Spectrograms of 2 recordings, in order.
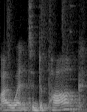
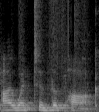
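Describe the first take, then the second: First: The word 'the' starts with a 'd' sound. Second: The word 'the' starts with a 'th' sound. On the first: The speaker calls it wrong. "I hear a lot of D" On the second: The speaker calls it right. "You're going to have to say"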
